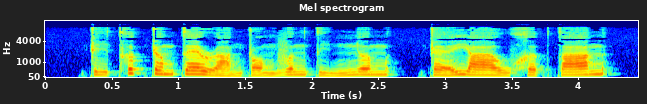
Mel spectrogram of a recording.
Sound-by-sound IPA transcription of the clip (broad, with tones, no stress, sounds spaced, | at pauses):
ʈ i˨˩ t̪ʰ ə˦˥ k̚ ʈ ə˧ m t̪ ɛ˧ ɹ a˨˩˨ ŋ ʈ ɔ˨˩ ŋ v ə˧ ŋ t̪ i˨˩˨ ŋ ɲ ə˧ m | ʈ ɛ˨˩˦ j aː˨˩ w x ə˨˩ k̚ t̪ a˧˥ n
